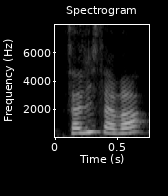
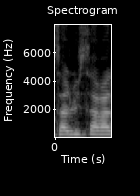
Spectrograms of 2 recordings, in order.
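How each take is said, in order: First: It is said with lively, emotional intonation. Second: It is said flatly, with little emotion. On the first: It is spoken like a voice message, showing real emotion. "T'as l'intonation" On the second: It is read out like a written text message. "de message"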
